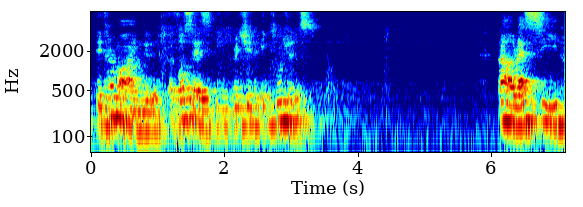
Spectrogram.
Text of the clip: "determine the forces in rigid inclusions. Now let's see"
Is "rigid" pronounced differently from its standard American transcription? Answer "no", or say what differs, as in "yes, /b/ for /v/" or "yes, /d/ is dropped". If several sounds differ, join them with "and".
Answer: yes, /tʃ/ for /dʒ/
